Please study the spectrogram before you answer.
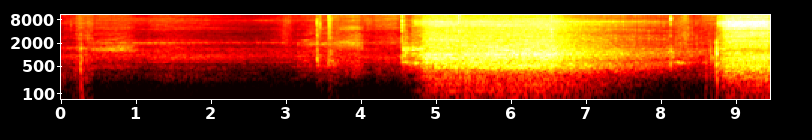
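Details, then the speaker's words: Burnham oil boiler during annual service: burner lights with a soft whoosh into a steady, even roar with no pulsing or rumble; good oil flow, healthy firing. "Getting a good oil flow there on this one too."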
